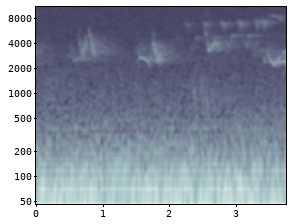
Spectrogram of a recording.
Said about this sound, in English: There's the blackbird again.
